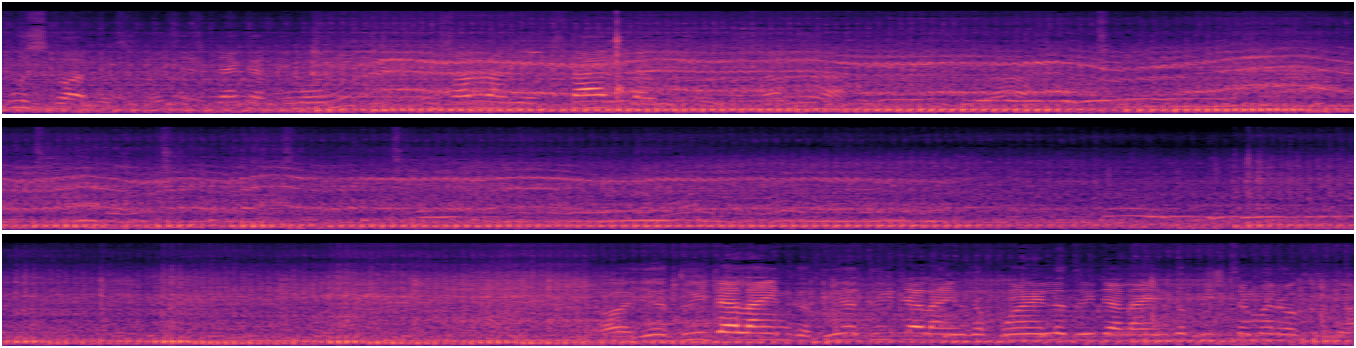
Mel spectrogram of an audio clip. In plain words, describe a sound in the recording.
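A motorcycle engine rumbles steadily nearby.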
